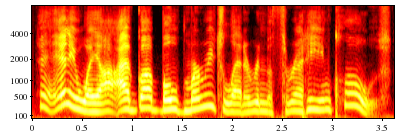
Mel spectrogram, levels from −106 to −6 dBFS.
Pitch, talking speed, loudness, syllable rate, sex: 200 Hz, 180 wpm, -17 LUFS, 5.5 syllables/s, male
